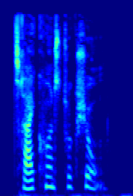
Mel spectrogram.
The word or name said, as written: trækonstruktion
